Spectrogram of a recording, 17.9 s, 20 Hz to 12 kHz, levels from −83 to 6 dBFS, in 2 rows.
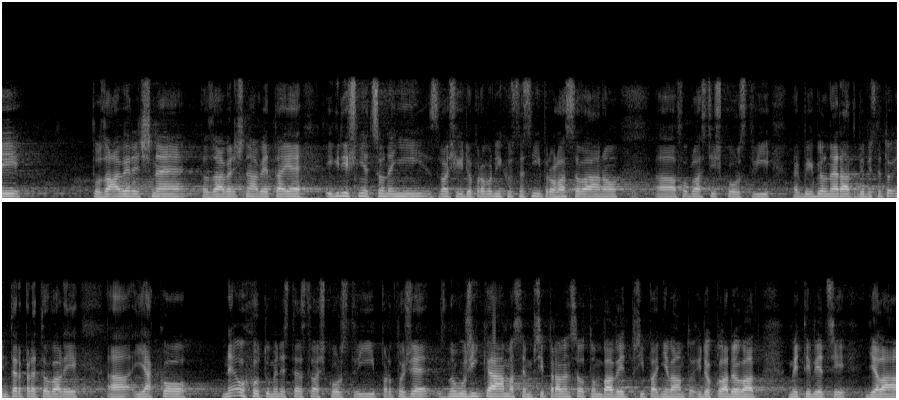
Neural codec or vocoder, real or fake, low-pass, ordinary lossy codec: none; real; 7.2 kHz; MP3, 96 kbps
